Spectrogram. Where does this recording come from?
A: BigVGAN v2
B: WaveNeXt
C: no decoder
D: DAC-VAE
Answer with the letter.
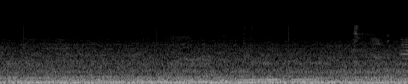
C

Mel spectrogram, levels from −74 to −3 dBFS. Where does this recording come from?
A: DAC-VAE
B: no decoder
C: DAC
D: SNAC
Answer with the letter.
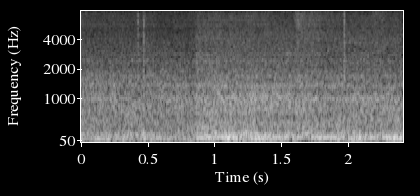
A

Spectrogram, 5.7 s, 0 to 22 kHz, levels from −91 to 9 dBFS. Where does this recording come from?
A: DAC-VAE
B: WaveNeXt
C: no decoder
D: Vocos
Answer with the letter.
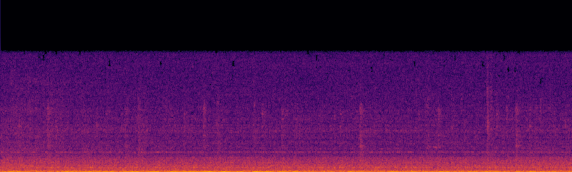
C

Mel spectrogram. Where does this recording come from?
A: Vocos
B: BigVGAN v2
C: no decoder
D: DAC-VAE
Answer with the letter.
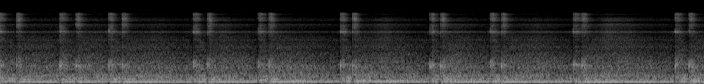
D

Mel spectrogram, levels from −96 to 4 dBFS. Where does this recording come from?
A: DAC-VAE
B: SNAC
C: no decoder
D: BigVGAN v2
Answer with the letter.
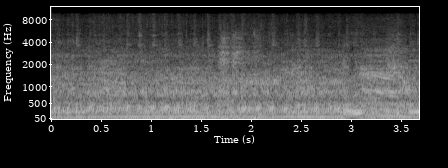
C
